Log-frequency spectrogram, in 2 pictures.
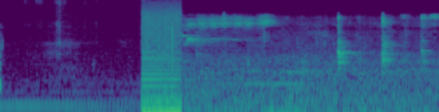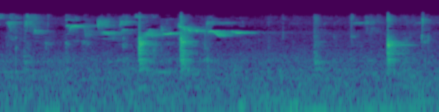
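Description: A short loud burst about a second and a half in, then small birds chirping in short, scattered calls.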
